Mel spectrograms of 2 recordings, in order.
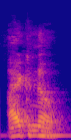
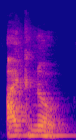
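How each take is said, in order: First: Know with the O gliding toward OU; American know. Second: I know with a flat French O; wrong French O. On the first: Teacher modelling the American O in know. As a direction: let the O in know slide toward OU. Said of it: "la sonorité problématique ici, c'est le O". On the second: Teacher showing the wrong way, know with a French O. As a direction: say know with a pure French O, no glide. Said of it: "On dit pas". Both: Shown as a demonstration.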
